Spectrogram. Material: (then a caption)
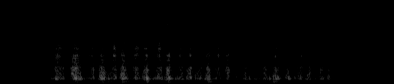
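Coated cardboard. A coin held in the fingertips scratches the latex coating off the YOUR NUMBERS row of a thin, flat, printed cardboard "Bank The Cash 15" £1 million National Lottery scratch card lying on a table. About fourteen quick, rasping strokes run together in a continuous scratching rhythm for about three seconds, then stop.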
